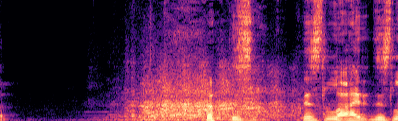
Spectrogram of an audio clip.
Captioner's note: laughter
